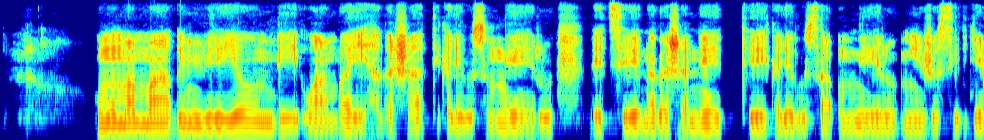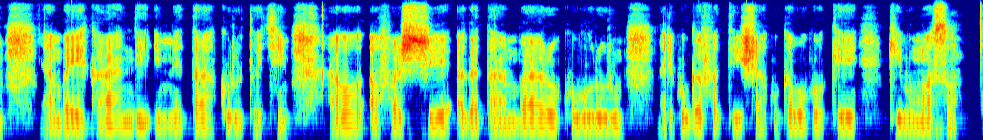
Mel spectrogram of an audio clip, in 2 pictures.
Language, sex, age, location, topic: Kinyarwanda, male, 18-24, Huye, health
